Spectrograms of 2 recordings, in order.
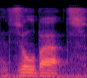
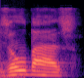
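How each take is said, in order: First: The name ends with a sharp ts sound. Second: The name ends with a soft buzzing z. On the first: "Maybe the Z's a bit sharper at the end" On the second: "I call him Zulbaz"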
